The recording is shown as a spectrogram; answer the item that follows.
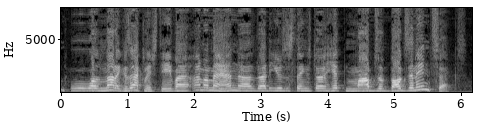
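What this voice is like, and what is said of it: Cheesy fake Italian accent. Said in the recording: “the cheesy Italian accent”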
